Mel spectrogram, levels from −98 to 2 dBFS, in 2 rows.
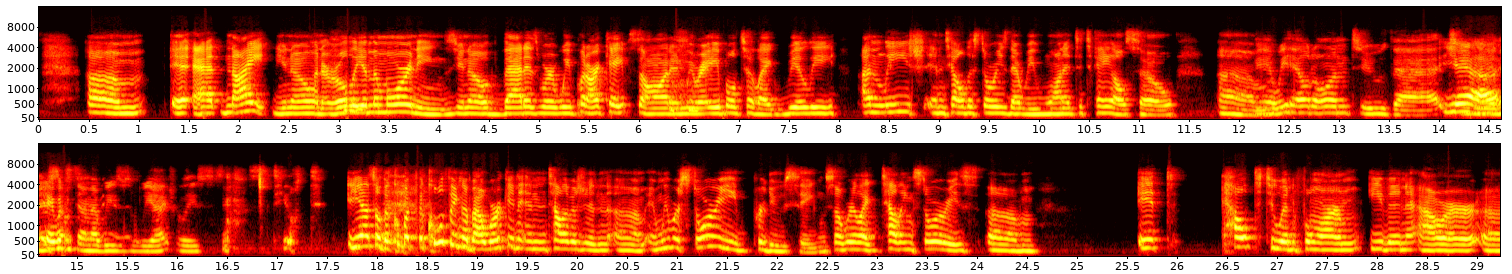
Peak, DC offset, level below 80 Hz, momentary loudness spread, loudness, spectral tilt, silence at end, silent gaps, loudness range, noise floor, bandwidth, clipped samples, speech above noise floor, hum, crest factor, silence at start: -4 dBFS; under 0.1%; -70 dBFS; 11 LU; -21 LUFS; -5.5 dB/octave; 0 s; none; 5 LU; -76 dBFS; 7.6 kHz; under 0.1%; 56 dB; none; 16 dB; 0.1 s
